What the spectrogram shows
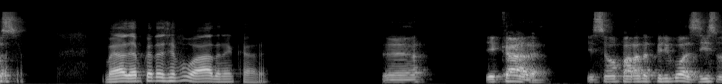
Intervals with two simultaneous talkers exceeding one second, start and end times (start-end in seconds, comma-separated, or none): none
